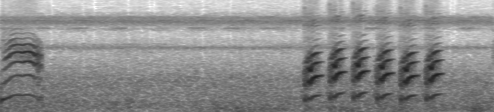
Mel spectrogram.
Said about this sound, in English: You're greeted by a strangely unfriendly talking cat.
